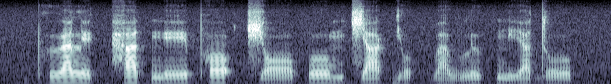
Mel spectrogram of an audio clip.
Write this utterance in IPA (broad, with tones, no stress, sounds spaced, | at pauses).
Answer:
pʰ ɯ˦˥ a̯ l e˨˩ k̚ h a˥˩ t̚ ŋ eː˦˥ pʰ ɔ˥˩ ʔ t͡ɕ ɔː˧ p oː˥˩ m t͡ɕ aː˦˥ k̚ j o˨˩ k̚ b a˩˦ w l ɯ˦˥ k̚ n i˦˥ a̯ d oː˦˥ p̚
